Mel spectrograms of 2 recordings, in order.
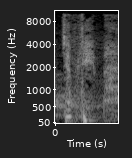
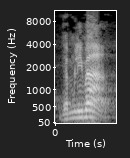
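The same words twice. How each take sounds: First: Barely voiced breathy sigh; sighing, sultry voice. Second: Said in the usual way. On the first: Shown as a demonstration. Preacher shows women how not to speak, sighed answer. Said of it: "mendesah-desah". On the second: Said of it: "Suara aja yang normal".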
